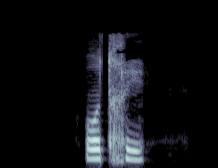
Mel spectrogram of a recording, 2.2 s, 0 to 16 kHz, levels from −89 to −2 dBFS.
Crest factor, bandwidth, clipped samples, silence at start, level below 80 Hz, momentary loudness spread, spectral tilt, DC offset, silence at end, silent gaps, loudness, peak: 20 dB; 7.6 kHz; under 0.1%; 0.85 s; -72 dBFS; 14 LU; -5.5 dB/octave; under 0.1%; 0.75 s; none; -21 LUFS; -6 dBFS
